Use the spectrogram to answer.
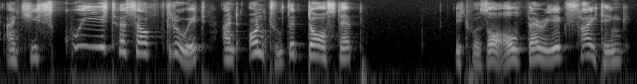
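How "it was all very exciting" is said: ordinary delivery, nothing marked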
